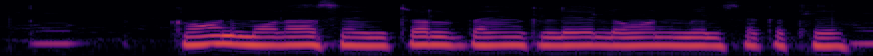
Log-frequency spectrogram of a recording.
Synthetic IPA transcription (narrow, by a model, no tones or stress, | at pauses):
kɔːnmoːlaseːɳʈɾəlbɛ̃ːŋkleloːnmɪlsəkət̪ɦɛː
